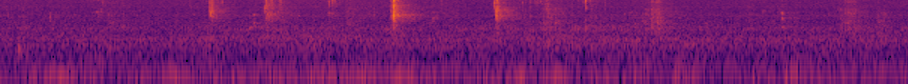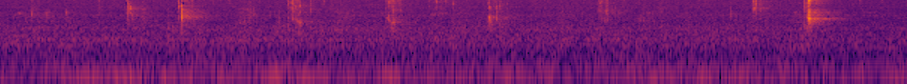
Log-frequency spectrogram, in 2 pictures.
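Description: Crisp pizza crust crackles as it is broken apart by hand.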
